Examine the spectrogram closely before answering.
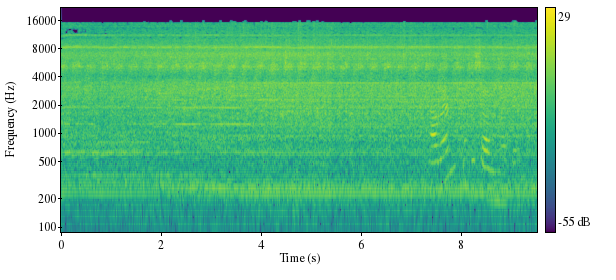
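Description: A stand mixer whirs steadily as it whisks.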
